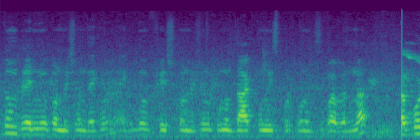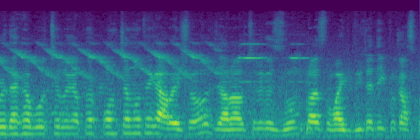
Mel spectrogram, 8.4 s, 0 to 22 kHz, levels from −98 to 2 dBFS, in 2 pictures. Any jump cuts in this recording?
yes; 1 cut; at 4.0 s

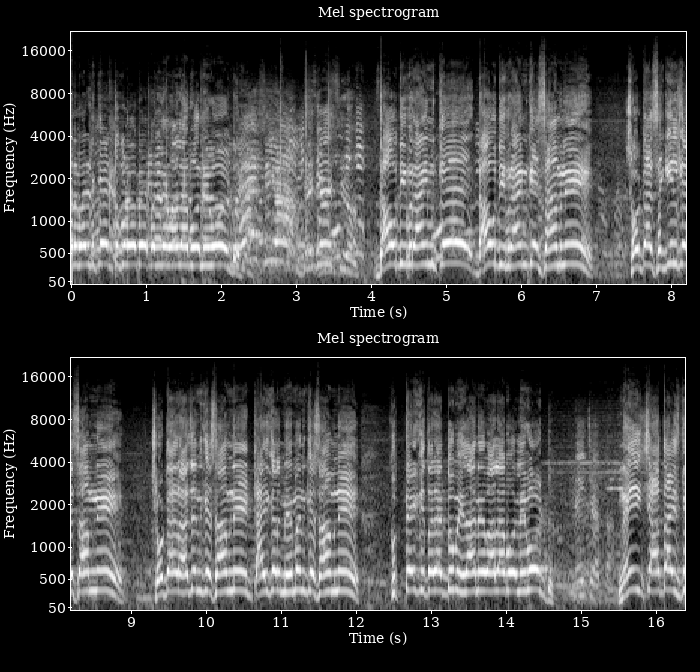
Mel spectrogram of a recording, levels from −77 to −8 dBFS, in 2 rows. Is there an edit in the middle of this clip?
no; 0 cuts

